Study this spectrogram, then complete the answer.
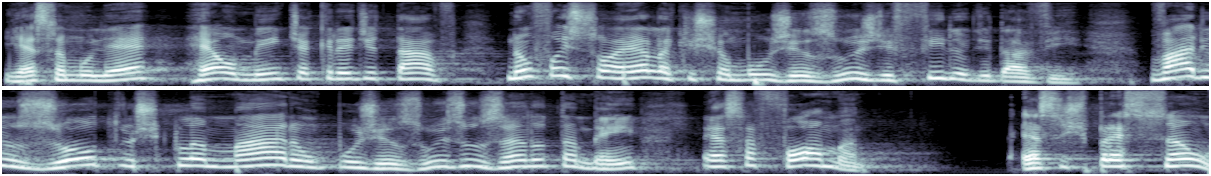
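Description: With a Brazilian accent, a man talks at a fairly slow pace in a high pitch, using lively intonation and an animated tone, heard in a very clean recording over a silent background. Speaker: pastor. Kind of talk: sermon, preacher in full flow, passionate and urgent. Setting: church service. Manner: animated, emphatic, rhetorical repetition; colloquial and direct, addressing the congregation.

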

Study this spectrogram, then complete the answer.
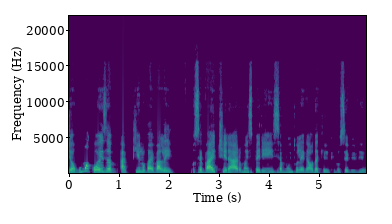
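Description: This woman has a plain, everyday voice, fairly high in pitch with ordinary pitch variation, speaking at a moderate pace with big swings in loudness in a dry, close sound with no echo. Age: 40s. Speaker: project manager at a tech company. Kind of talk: podcast interview.

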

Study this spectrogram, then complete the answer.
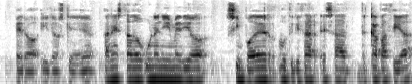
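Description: Over noticeable background noise, a man with a medium-pitched voice talks at a moderate pace in a monotone, flat intonation. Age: 20s. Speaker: podcast listener guest. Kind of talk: casual chat.

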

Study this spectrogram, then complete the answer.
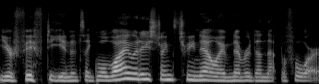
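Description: Recorded very cleanly against a silent background, a woman uses an ordinary speaking voice at a medium pitch with fairly even intonation. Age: 30s. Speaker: running podcast co-host, coach. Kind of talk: casual chat.

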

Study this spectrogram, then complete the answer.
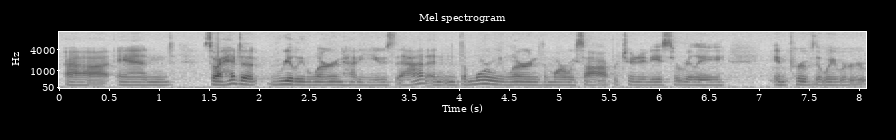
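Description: Someone with an American accent is heard through audible room echo and noticeable background noise. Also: woman. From New York, Long Island (Nassau County). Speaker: nonprofit technology analyst. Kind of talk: casual interview. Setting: hallway at a conference.

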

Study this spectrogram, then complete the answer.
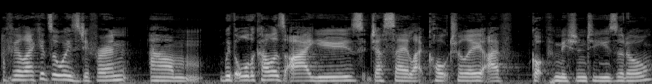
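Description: Fairly quick and with hardly any pauses, a woman with an Australian accent talks at a fairly low pitch with fairly even intonation. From South Australia, Port Augusta. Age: 20s. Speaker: artist. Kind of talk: interview. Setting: studio.

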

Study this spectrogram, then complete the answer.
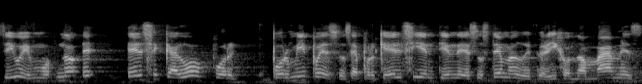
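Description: A man with a high-pitched voice talks at a fairly slow pace with ordinary pitch variation. Noticeable background noise runs under his speech. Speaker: guitarist. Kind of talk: casual chat.

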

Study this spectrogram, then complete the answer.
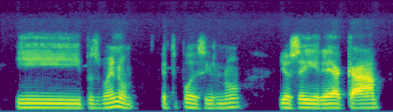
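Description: A man's dark, mellow voice sits at a medium pitch and moves at a very slow pace, recorded with a dry, close sound and no echo. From Mexico, Baja California (Mexicali). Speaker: olympic archer. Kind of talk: interview.

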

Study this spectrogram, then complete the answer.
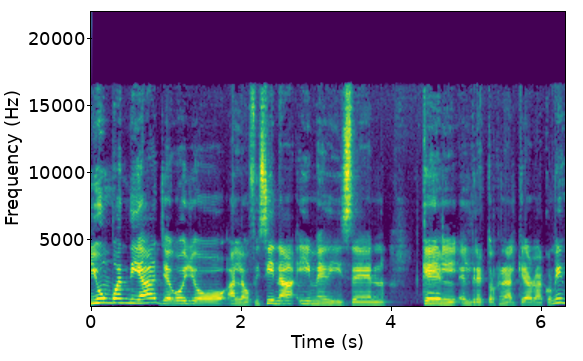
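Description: A woman speaks with a Mexican accent. Her pitch is fairly high. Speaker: podcast host, HR specialist. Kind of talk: personal storytelling monologue.

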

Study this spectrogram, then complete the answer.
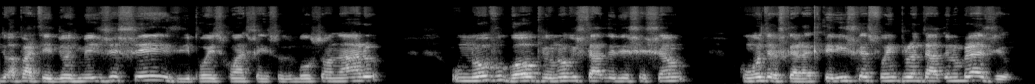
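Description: Fairly high in pitch, a man speaks with a bright, sharp tone. His intonation stays fairly even. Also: moderate pace. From Brazil, São Paulo city. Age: 70s. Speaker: former politician and geologist. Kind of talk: interview.

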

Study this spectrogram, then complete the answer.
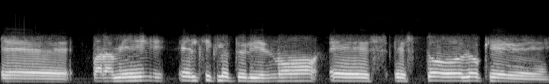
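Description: A man's fairly high-pitched voice in a flat monotone. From Colombia, Ibagué (Tolima). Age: 20s. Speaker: cycle tourist. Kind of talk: interview. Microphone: connection dropping out.

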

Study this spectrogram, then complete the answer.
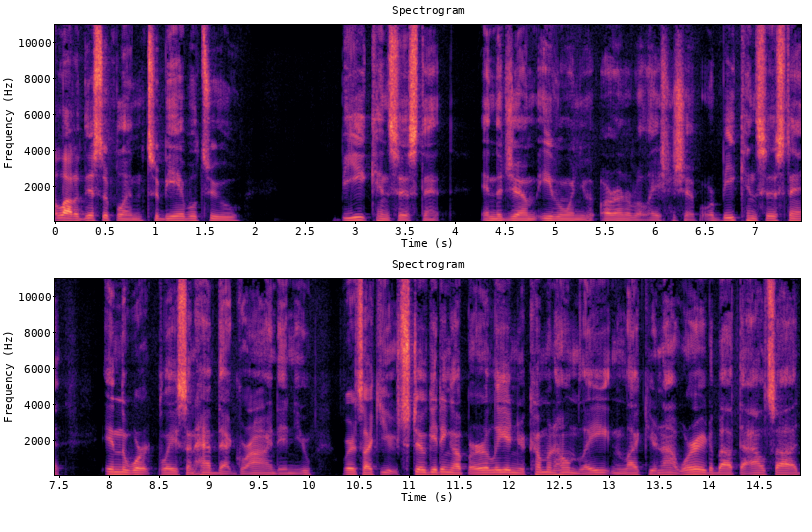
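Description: A man's medium-pitched, dark, mellow voice at a fairly quick pace, fairly even in intonation, dry and close with no echo, on a very clean recording with a silent background. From US South. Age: 20s. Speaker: podcast host, business owner. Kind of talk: casual chat.

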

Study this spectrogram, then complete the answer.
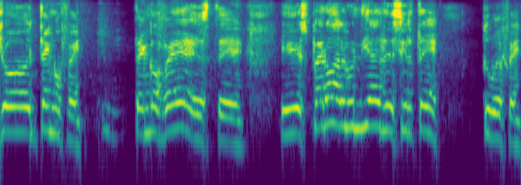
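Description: A speaker with a Mexican accent talks at a fairly slow pace. Pitch varies in an ordinary way while loudness swings widely. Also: man, high pitch for a man. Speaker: podcast host. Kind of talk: casual chat.

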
